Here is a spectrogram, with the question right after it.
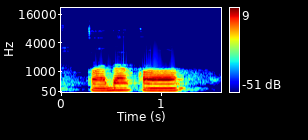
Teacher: وقف کے دوران قاف کا ایک زبر ہٹ جائے گا، ایک زبر کو ایک الف کے برابر کھینچ کے پڑھیں گے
